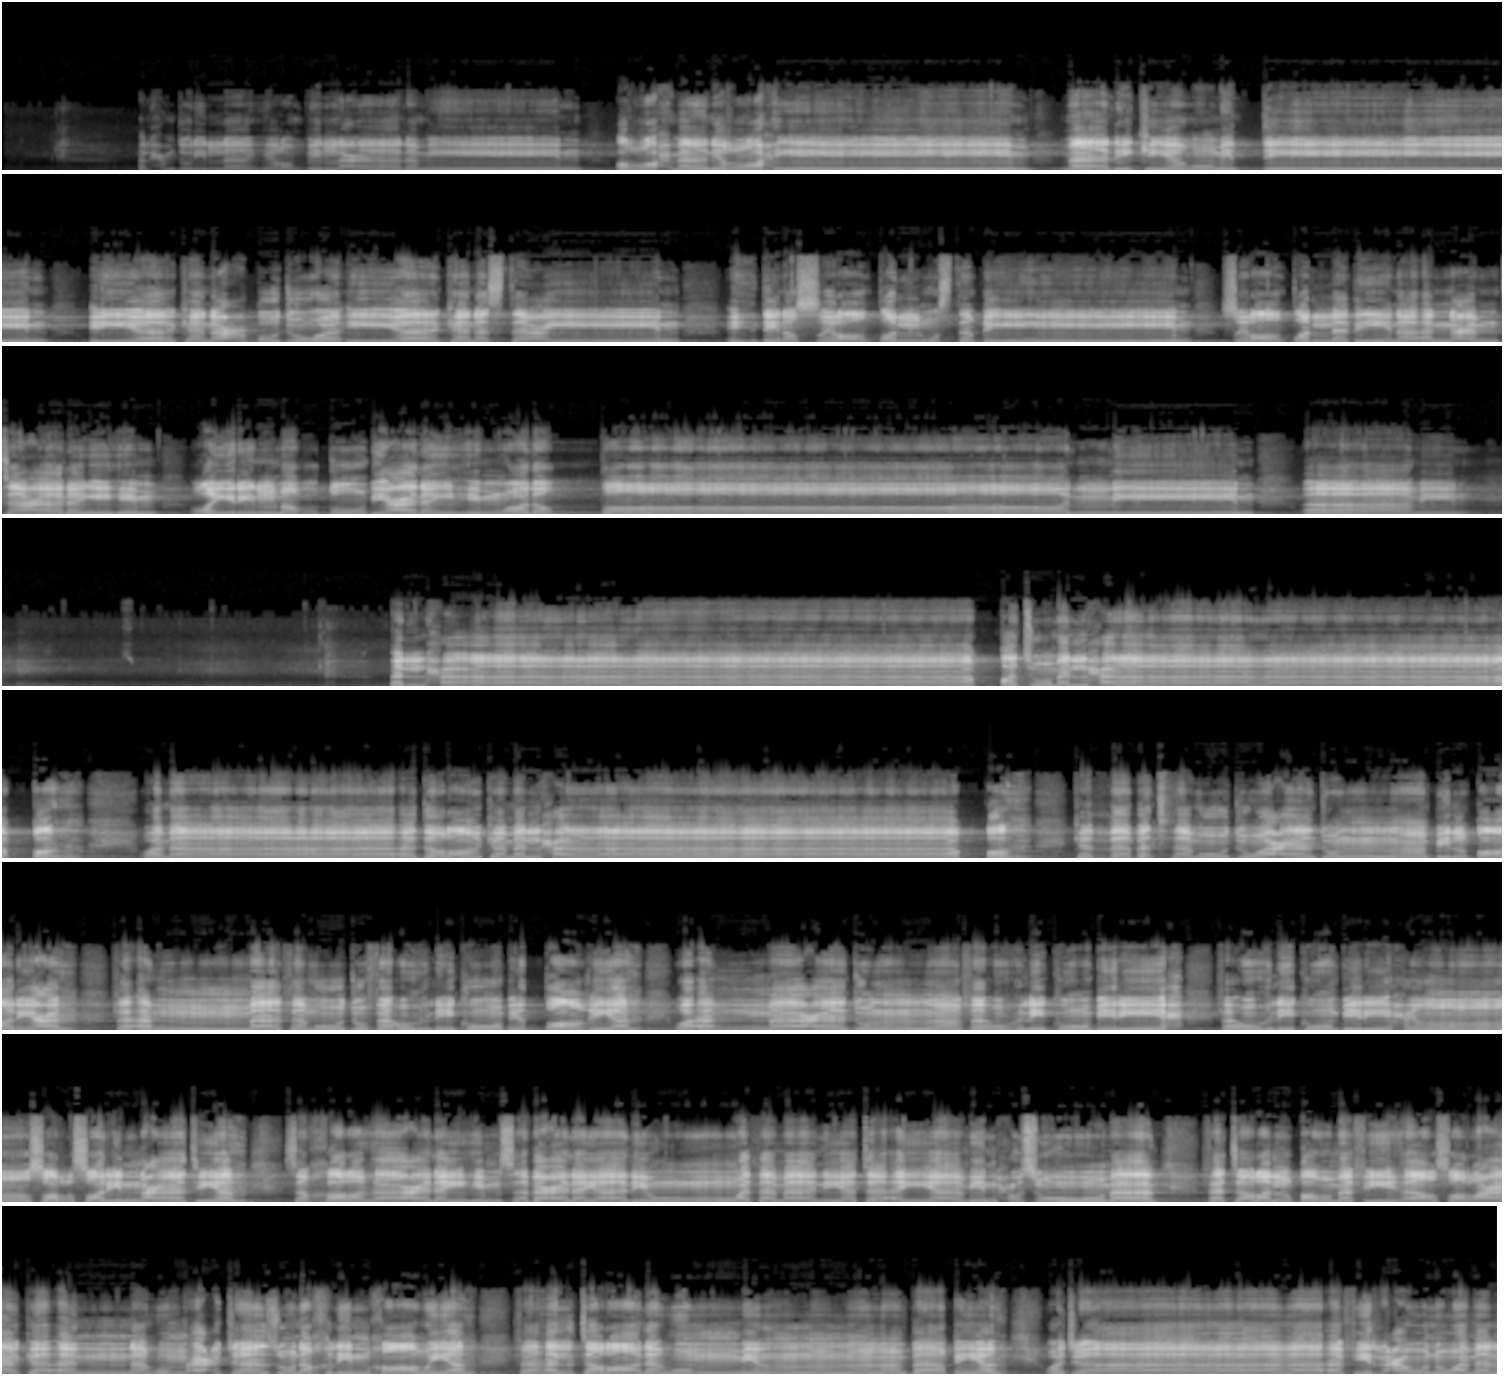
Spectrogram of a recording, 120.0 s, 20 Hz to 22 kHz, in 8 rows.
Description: صلاة الفجر للقارئ ياسر الدوسري 24 ذو القعدة 1443 هـ
تِلَاوَات الْحَرَمَيْن .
